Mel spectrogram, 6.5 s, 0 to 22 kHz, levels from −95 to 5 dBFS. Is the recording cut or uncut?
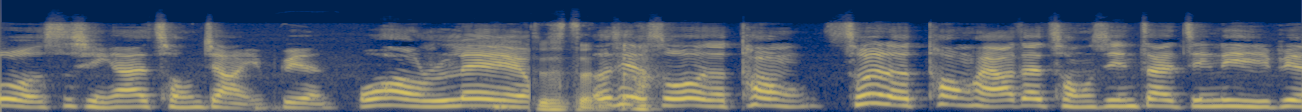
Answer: cut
